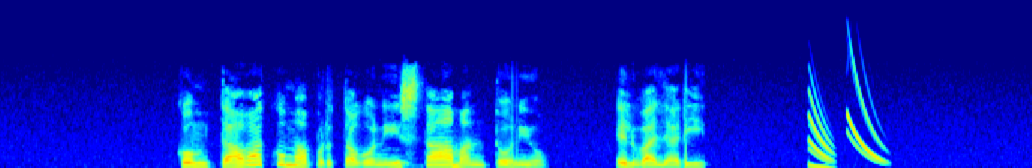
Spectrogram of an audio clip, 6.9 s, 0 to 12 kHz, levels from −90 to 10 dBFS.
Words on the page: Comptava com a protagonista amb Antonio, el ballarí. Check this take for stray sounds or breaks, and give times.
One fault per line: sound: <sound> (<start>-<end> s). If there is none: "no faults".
sound: chirp (5.4-6.0 s)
